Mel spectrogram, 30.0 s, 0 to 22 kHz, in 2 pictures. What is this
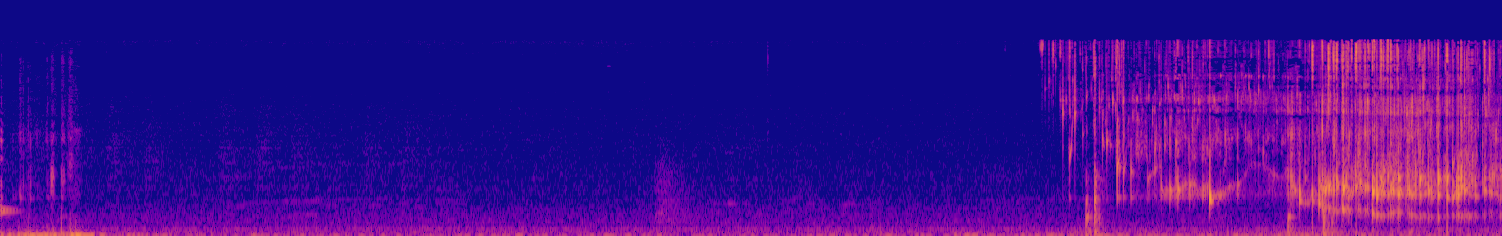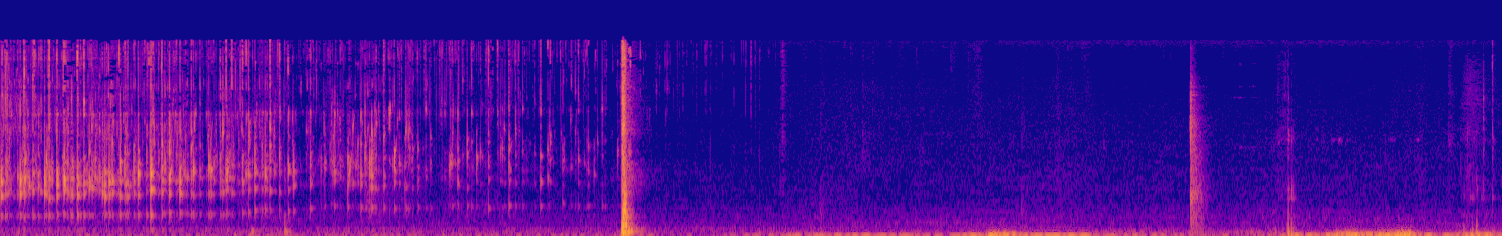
200813 eco filtro pouring water
Pouring water into a glass with an eco-filtro.
glass-of-water, pouring-water, filter, water, liquid, filtro, pouring, eco, agua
